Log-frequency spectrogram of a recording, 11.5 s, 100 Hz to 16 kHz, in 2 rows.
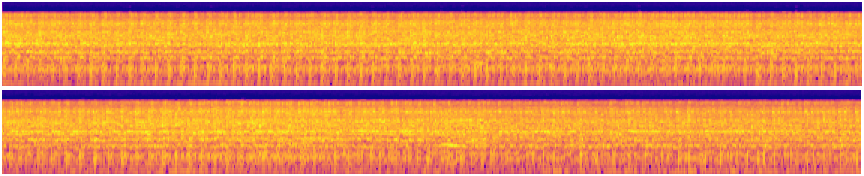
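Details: Gilera DNA 125 two-stroke, which had sat a while and needs loosening up, idles with an even, buzzy beat and no misses, knocks or rattles. New fuel line fitted; heavy oil premix. Normal idle.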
